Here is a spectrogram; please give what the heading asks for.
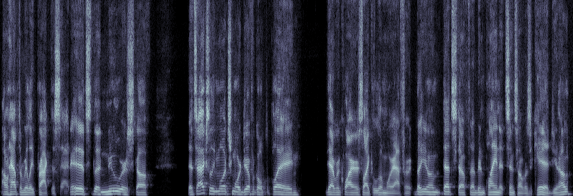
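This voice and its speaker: A man in his sixties talks in a loose, blunt way, swearing freely and sounding worn out. His pitch sits in an ordinary middle range, and he comes through a video call. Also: moderate pace. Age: 60s. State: tired. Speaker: guest guitarist. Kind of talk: casual interview chat.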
